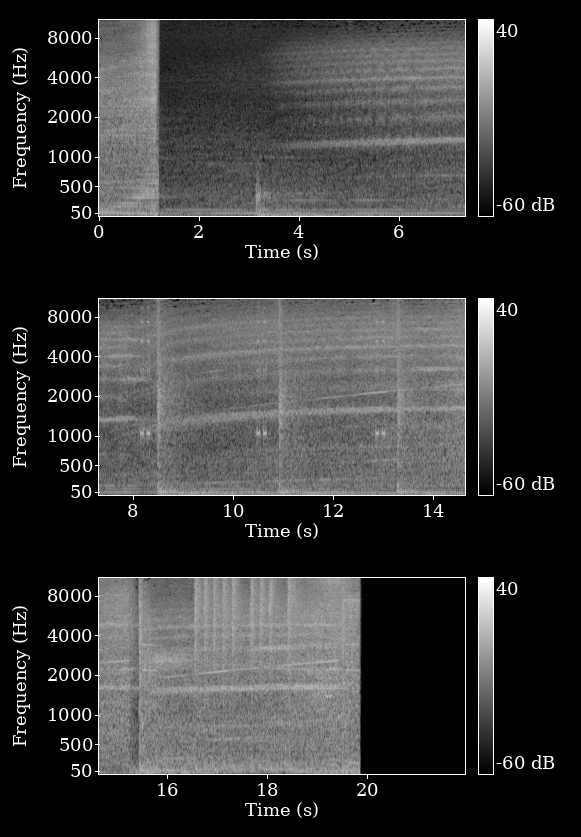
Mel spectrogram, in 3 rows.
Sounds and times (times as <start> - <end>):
Music: 0.0 - 19.9
Sound effect: 0.0 - 19.9.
